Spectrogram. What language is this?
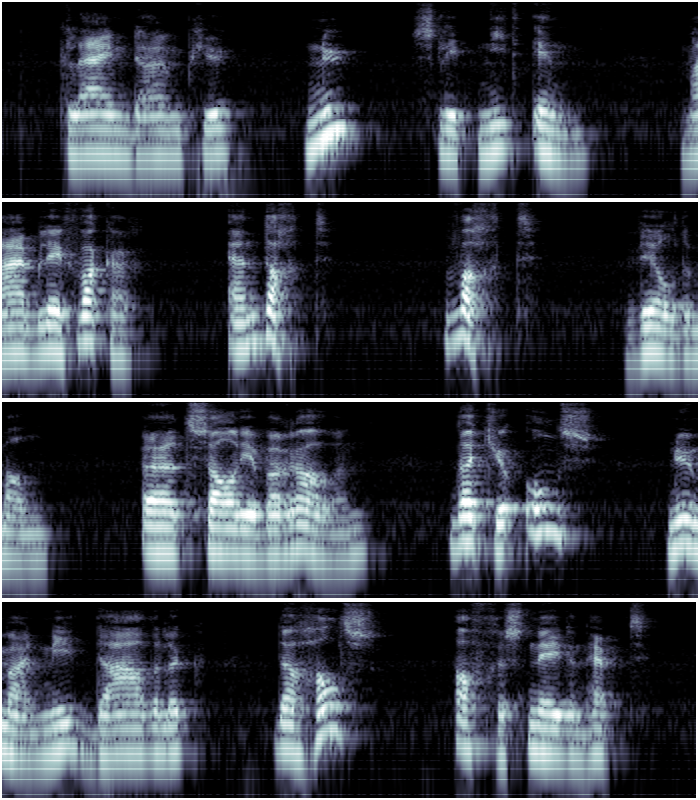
Dutch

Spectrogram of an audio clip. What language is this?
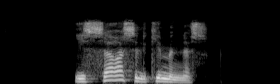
Kabyle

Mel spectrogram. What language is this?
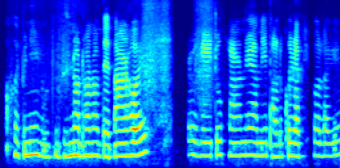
Assamese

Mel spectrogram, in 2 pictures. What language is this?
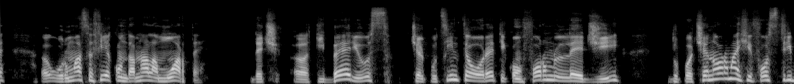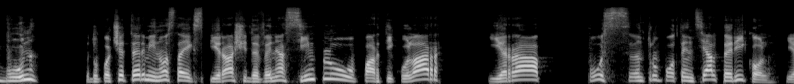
Romanian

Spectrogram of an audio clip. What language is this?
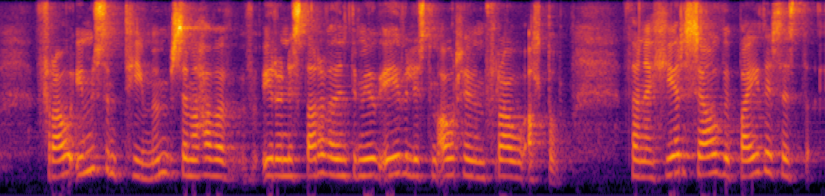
Icelandic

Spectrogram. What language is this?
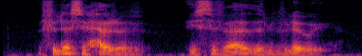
Kabyle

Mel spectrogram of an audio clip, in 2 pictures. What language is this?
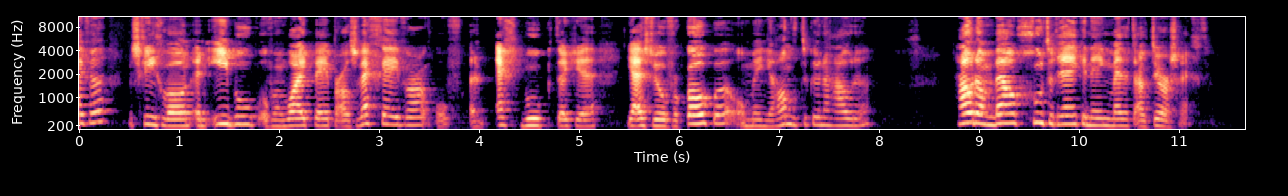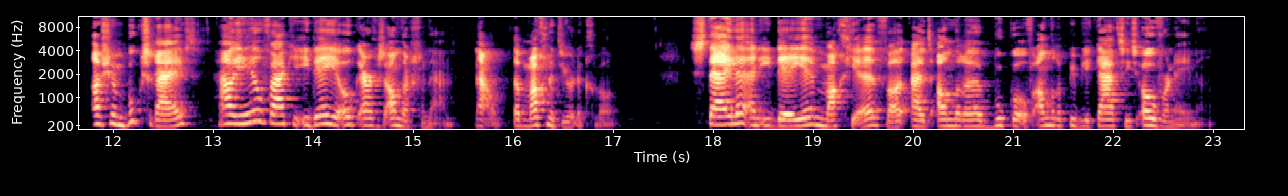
Dutch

